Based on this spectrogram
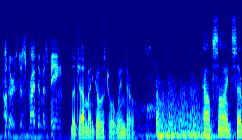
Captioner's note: crickets chirping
